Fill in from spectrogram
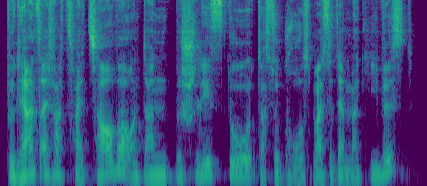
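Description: A man voicing a sharp-tongued, critical young female necromancer in an audiobook. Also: lowish voice, animated, breathy edge. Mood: incredulous. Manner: critical, quick to correct. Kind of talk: audiobook character voice.

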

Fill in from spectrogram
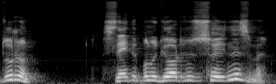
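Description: A man's voice: high-pitched, lively intonation, very fast, pitched above the performer's own voice. Man voicing teenage boy hero, determined, urgent, direct, storybook reading.

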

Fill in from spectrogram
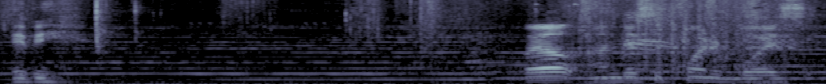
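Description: A man's voice: a little high, fairly even intonation, drawn-out words, over music. A man chatting with friends over a game, talkative and easily amused, trailing into restarts. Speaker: gamer and video maker. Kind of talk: casual gaming voice chat.

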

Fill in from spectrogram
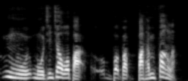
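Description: A man's voice: a little high, a little fast, no echo, pitched above the performer's own voice, natural voice. A man voicing a nervous young king who stammers as he answers. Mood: flustered. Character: young male ruler, timid and stammering.

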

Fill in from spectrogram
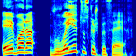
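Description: A woman's voice: on the low side, moderate pace, no room sound, close to an everyday voice. A woman plays a keen young male creature from a storybook, full of schemes and stumbling over filler sounds. He sounds dry and close to the mic. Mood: eager stammering. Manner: stammering with many "euh", excitable.

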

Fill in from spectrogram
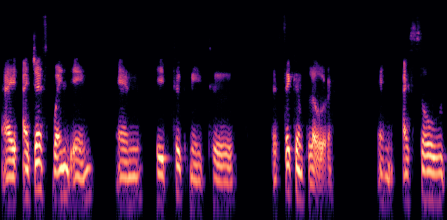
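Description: A man from Taiwan who speaks slowly and hesitantly, pausing to search for words and laughing now and then. His voice is low and comes through a slightly dull, lo-fi signal. The sound is dry and close. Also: vocal fry, husky, no echo. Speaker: podcast guest. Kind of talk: casual podcast chat.

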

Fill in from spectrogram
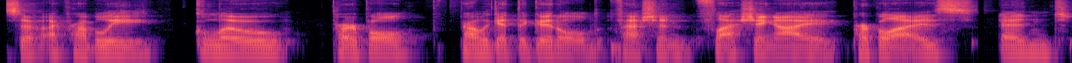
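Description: A woman's voice: extremely low pitch, monotone, measured pace, gravelly, hardly any pauses, fairly bright tone. A woman chatting casually as a tabletop player, breezy, friendly and joking through her character's lines. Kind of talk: casual, playful role-play chat.

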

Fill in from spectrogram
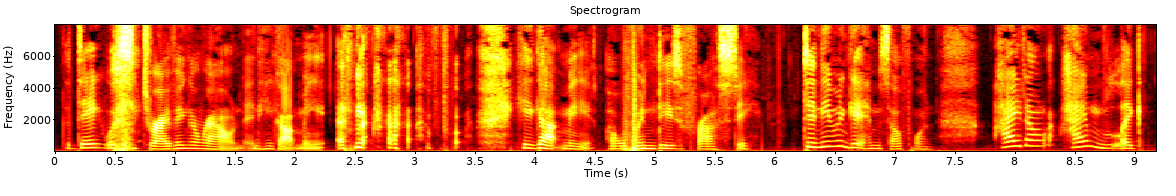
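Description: A woman's voice: lowish voice, creaky, no room sound. A woman in her early twenties casually telling a dating story, full of "like" and laughing as she talks. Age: 20s. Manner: chatty, lots of "like", laughs while telling.

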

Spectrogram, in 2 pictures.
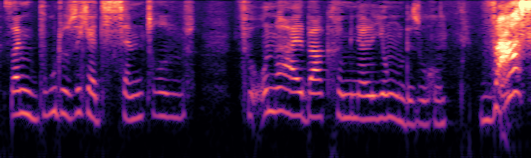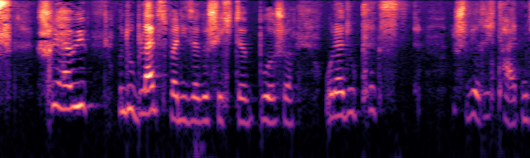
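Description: A young girl reading a novel aloud, often stumbling over words and correcting herself. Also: fairly high pitch. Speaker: reader.

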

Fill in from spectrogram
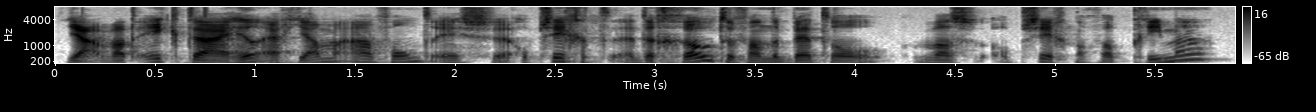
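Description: A man with a Dutch accent co-hosting a podcast, talking in a measured, opinionated way with many filler pauses. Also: medium pitch, very animated, creaky, a bit bright. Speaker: podcast co-host. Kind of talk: casual podcast discussion.

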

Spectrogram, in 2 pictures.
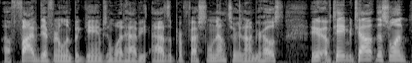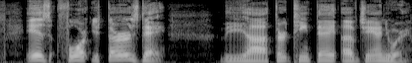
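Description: A man's voice: medium pitch, fairly quick, fairly bright tone, smooth, no echo, studio quality. A middle-aged American man hosting his own podcast, chatting in an upbeat, rambling way with lots of fillers. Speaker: podcast host and sports announcer. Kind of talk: casual solo podcast talk.

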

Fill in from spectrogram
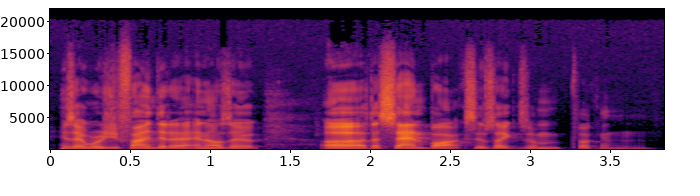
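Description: Fast-talking slangy man telling a story. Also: on the low side, fairly bright tone. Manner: rambling, slangy, swears often, many restarts. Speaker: podcast co-host. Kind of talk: casual storytelling.

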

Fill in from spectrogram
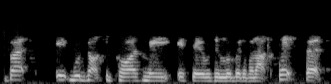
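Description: Male guest analyst, talkative, stats-heavy, high voice down a phone line. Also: fairly even intonation, quick pace, dry recording. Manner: chatty, rattles off stats with asides. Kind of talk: radio sports recap and tips by phone. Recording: tinny dry phone line.

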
